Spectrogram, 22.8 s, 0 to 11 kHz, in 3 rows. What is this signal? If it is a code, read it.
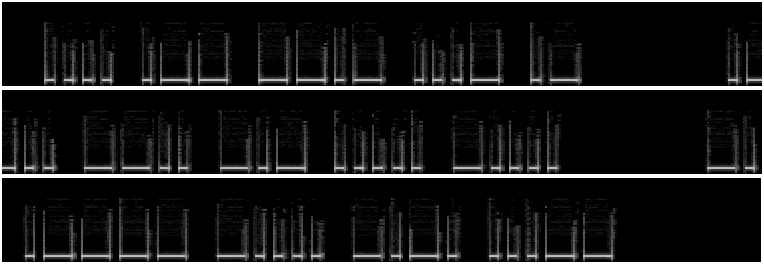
Morse code, heard as a keyed tone, about 13 wpm, 800 Hz. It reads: HWQVA LZK56 N16C3
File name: LEZIONI / 9 286 12wpm 2305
